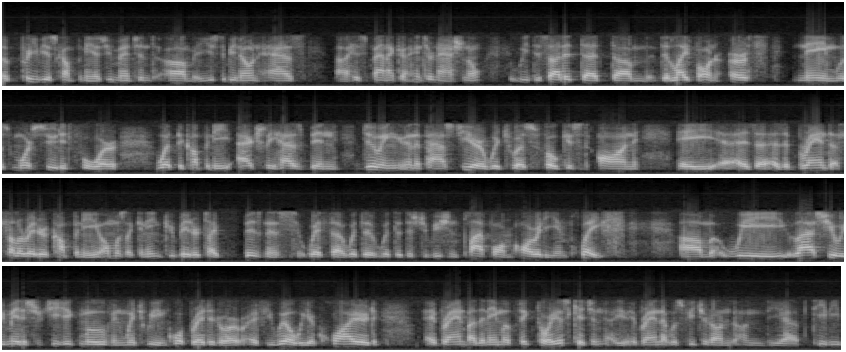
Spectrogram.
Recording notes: called in to SmallCapVoice.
